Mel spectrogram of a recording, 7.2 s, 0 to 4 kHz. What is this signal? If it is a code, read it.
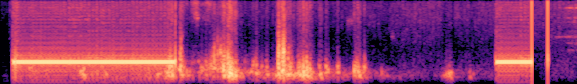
Ringback tone (North America), 440 + 480 Hz.
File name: out- - - - - .18648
